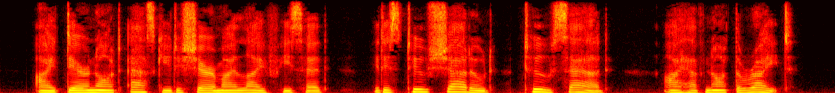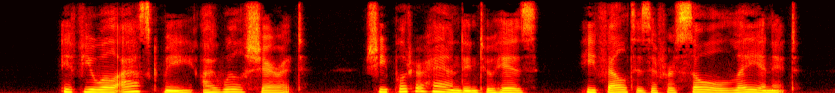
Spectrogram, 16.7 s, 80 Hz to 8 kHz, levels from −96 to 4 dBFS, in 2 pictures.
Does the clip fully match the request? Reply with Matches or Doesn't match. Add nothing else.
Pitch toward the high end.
Doesn't match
